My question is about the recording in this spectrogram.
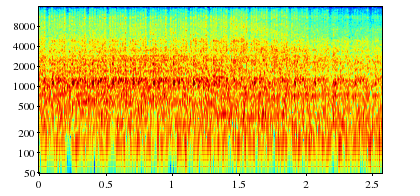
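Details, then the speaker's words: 2011-2016 Ford Excursion 7.3 diesel with a water-damaged IDM, first run after months sitting, following starter and fluid work: loud, slightly uneven clatter with a hint of chop; choppy rough idle, blamed on not having run for months, unconfirmed. "He says it sounds like it's choppy. Hey, this hasn't ran in months. Yeah, it's going to be choppy."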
